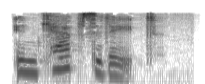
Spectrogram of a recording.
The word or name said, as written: encapsidate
